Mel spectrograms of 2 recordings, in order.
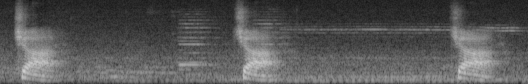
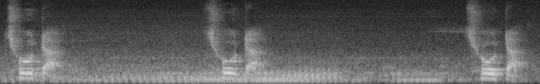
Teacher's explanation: Ch without aspiration and cha is aspirated sound.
